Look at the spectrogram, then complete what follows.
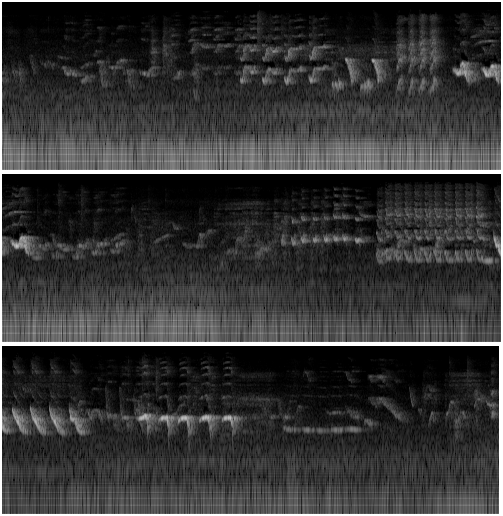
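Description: Laughingthrush (khướu) singing a long, varied song that keeps switching from one phrase to the next: whistled notes, fast trills and runs of rapidly repeated notes. The loudest runs come in the middle and in the second half.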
